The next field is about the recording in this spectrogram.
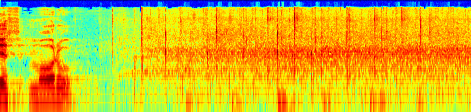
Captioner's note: audience applauding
